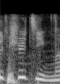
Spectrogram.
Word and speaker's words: 吃紧: 所以新党在可以说是哈，在财力也是那个时候也是最激紧，最那个这怎么念？ – 最吃紧吗？ – 吃紧，对，叫。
